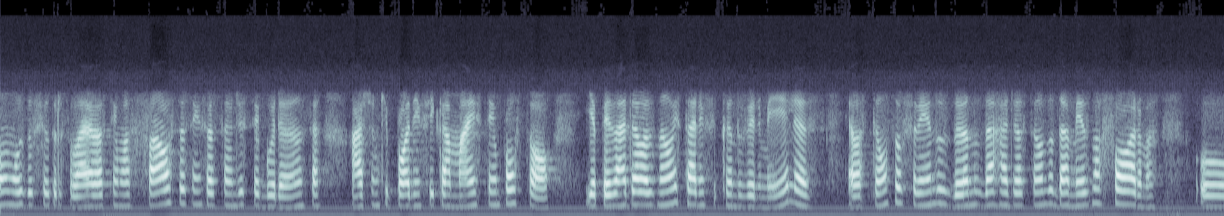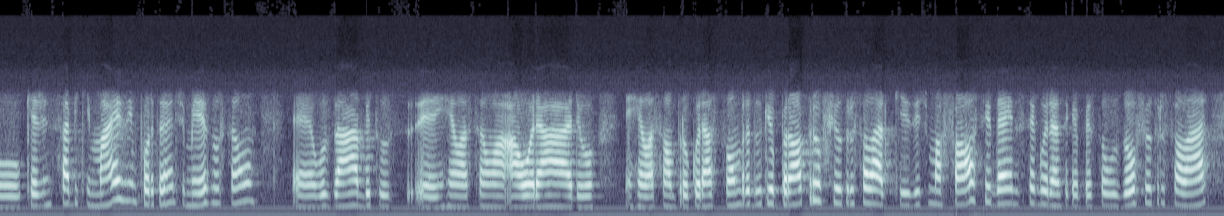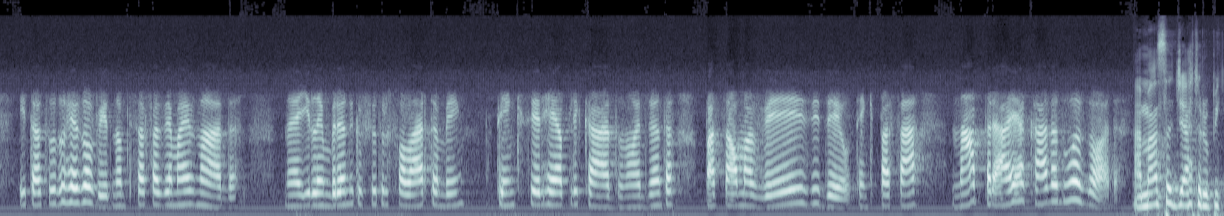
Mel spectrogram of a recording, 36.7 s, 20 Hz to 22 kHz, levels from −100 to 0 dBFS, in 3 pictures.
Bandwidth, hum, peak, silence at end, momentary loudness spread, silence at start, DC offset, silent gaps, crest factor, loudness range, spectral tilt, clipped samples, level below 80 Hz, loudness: 15.5 kHz; 60 Hz at -50 dBFS; 0 dBFS; 0 s; 10 LU; 0 s; under 0.1%; none; 14 dB; 3 LU; -2.5 dB/octave; under 0.1%; -46 dBFS; -14 LUFS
